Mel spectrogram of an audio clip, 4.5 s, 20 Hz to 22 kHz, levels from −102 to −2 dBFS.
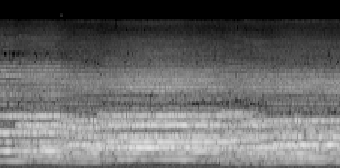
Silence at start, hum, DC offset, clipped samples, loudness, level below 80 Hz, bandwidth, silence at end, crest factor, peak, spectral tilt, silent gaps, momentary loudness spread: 0 s; none; under 0.1%; under 0.1%; -19 LUFS; -76 dBFS; 8.8 kHz; 0 s; 14 dB; -4 dBFS; -5 dB/octave; none; 6 LU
